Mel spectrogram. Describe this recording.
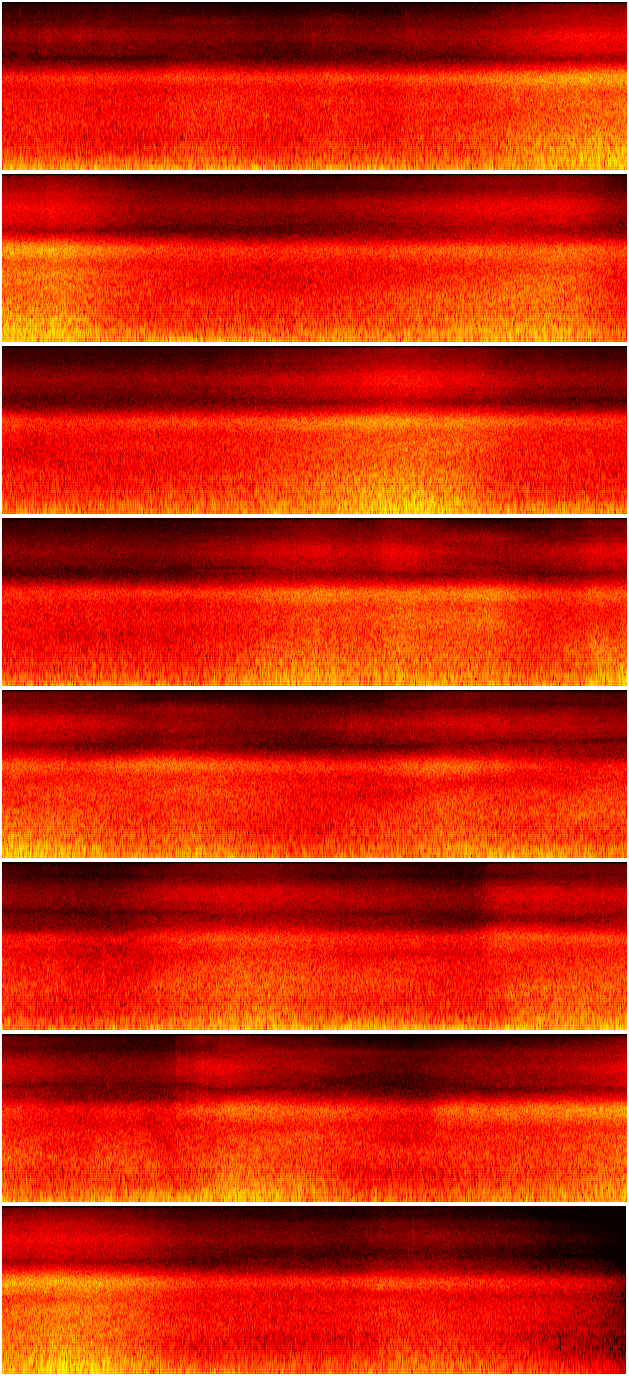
sound of the waves, The sound of thunder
